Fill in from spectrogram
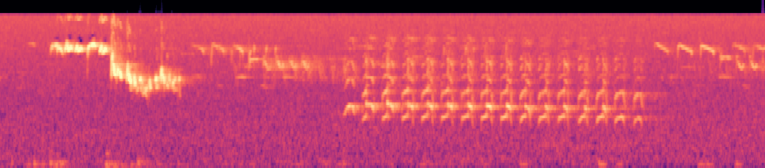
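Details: A loud, high, descending robin phrase opens the passage, followed by another bird's long, rapid, evenly repeated buzzy trill with soft low rumbles underneath.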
